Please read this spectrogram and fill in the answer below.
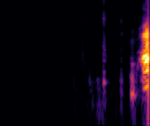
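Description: Near silence, with the microphone gated to dead quiet and a faint click about a second and a half in; a man starts speaking loudly just before the end.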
